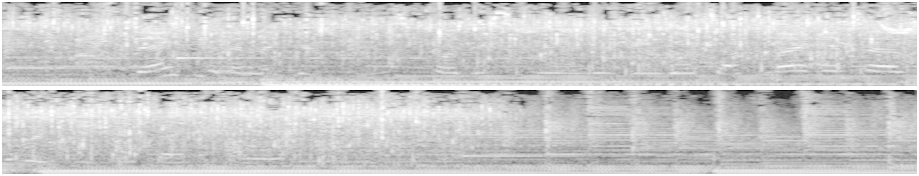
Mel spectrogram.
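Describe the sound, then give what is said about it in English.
Clean water pours steadily, a continuous splashing rush lasting several seconds, with a soft musical background underneath and a brief change in flow near the end. “This is the water you have given me.”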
